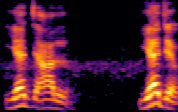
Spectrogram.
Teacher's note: এরপর এখানের মধ্যে যেটা আমাদের ভুল হবে, ভুল হয় যেটা, আলাম ইয়াজআল, ইয়াজআল, ইয়াজ কলকলা করতে হবে, ইয়াজআল আইন চাপ দিতে হবে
